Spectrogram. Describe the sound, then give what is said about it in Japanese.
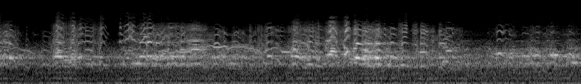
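A dense chorus of greater white-fronted geese calling as they return to their roost at sunset at Kabukuri-numa pond, Miyagi Prefecture, Japan, where tens of thousands gather in the evening. Many overlapping high, yelping honks form a continuous, busy clamor with no pauses and no talking. “宮城県カブクリ沼はマガンのねぐらです夕方になると数万羽ものマガンが集まってきますこの鳴き声は夕方日没とともに泣き合いながらねぐらに戻ってきた時の声です”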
